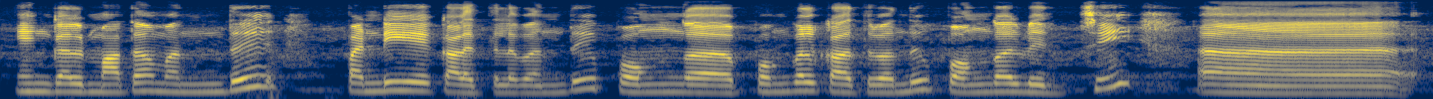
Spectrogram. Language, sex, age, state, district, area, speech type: Tamil, female, 45-60, Tamil Nadu, Krishnagiri, rural, spontaneous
